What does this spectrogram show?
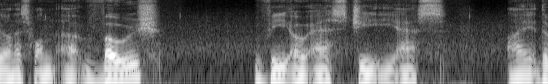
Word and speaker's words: Vosges: If I've been led correctly on this one, Vosges. Vosges. The Vosges Mountains.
